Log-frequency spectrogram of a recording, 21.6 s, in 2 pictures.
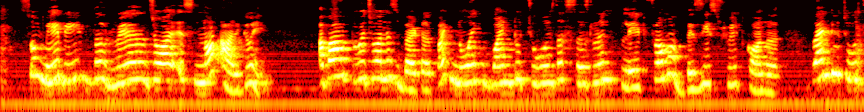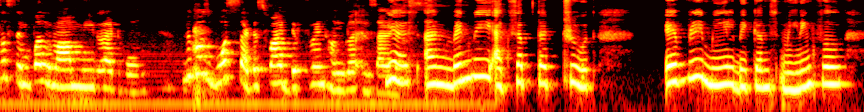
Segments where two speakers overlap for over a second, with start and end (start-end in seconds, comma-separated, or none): none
